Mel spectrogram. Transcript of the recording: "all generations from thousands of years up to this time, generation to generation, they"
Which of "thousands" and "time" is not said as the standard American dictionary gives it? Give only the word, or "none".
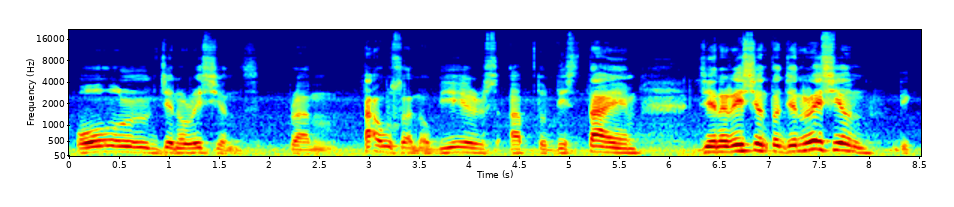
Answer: thousands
